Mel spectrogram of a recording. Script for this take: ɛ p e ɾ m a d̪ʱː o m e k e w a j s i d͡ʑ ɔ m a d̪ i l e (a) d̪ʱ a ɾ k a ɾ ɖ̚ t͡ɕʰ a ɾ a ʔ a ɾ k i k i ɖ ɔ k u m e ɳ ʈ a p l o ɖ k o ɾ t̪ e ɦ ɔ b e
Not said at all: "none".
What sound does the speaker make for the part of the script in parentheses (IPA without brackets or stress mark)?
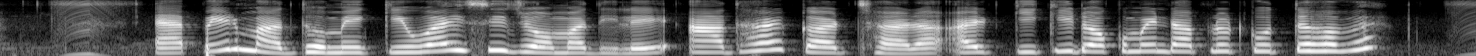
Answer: a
